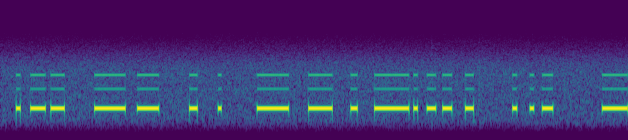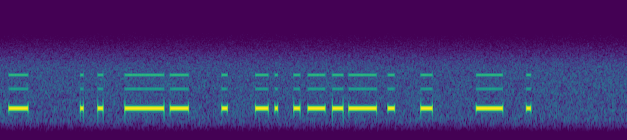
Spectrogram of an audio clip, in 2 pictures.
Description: Beeps of irregular length. There is no code.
